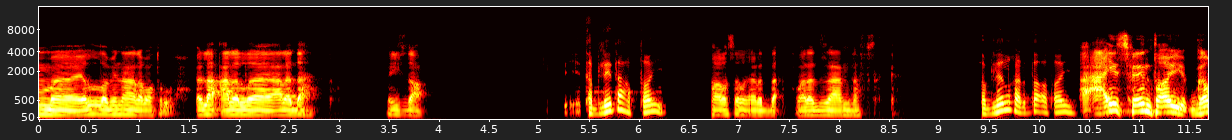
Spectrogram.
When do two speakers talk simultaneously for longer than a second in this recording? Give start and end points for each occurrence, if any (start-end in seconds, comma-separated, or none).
none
